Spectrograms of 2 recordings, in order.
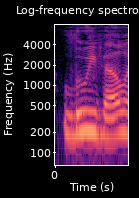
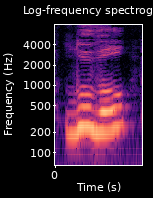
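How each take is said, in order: First: Said the outsider way, sounding out every syllable. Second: Said the local way, with syllables squeezed together. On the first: The speaker is not from there. "if you're not" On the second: The speaker is from there. "if you're from there"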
